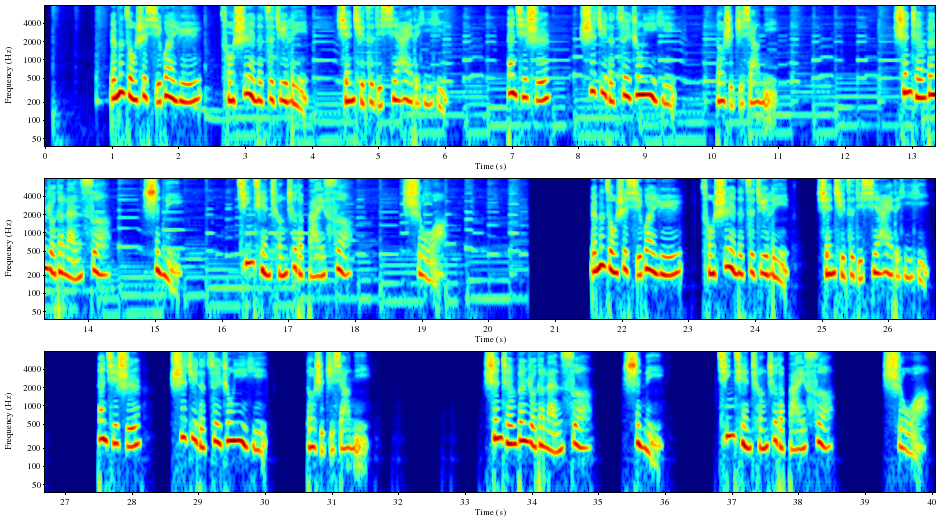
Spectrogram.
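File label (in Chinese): 旁白配音自述类优雅温暖舒缓; 心爱的意义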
